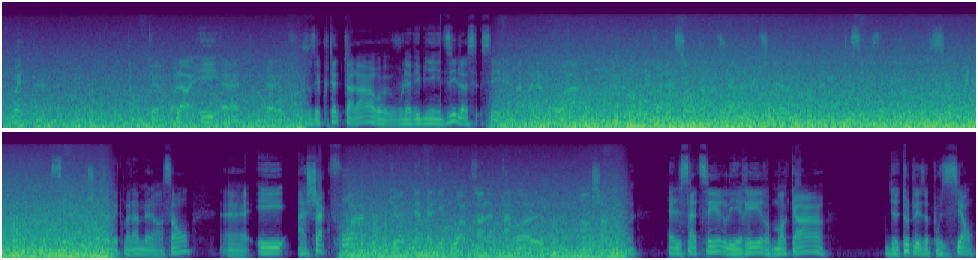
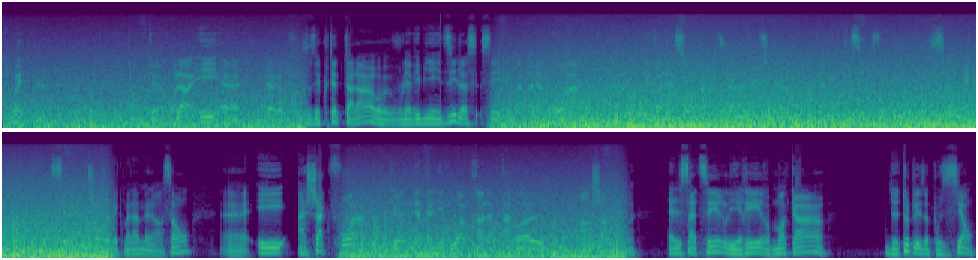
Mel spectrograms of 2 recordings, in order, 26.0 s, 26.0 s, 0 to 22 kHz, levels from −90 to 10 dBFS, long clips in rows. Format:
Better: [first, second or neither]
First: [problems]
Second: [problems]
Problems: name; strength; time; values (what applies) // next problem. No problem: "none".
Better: neither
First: wind noise on the microphone; heavy; until 4 s, from 6.5 to 14 s and from 18 to 21 s; 4 dB above the speech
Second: wind noise on the microphone; heavy; until 4 s, from 6.5 to 14 s and from 18 to 21 s; 4 dB above the speech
